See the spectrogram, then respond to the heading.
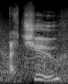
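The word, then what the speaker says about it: ačiū: informal high and then achoo which i can definitely remember because it reminds all us english folk of sneezing and atu means thank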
